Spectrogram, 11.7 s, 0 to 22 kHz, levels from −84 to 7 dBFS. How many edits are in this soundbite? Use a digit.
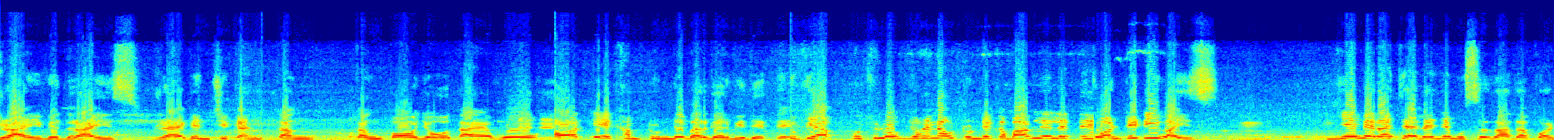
4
